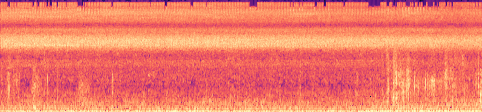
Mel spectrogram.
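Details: High, steady cicada buzz at Nara Park, Japan, with deer nearby on green grass; a constant shrill drone runs throughout, while soft footstep-like crunches and rustling come in near the end.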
